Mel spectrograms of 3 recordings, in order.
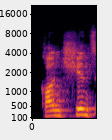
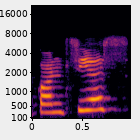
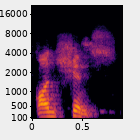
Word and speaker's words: conscience: to excuse identify the subject are guilty conscious conscience is how you pronounce the word read the sentence again are guilty uh conscious needs no excuse what you're pronouncing is a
